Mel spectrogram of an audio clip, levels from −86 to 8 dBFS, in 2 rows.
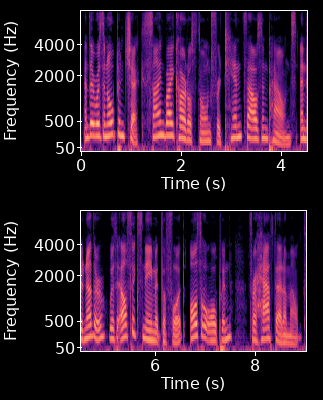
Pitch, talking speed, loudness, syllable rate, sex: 175 Hz, 180 wpm, -17 LUFS, 4.9 syllables/s, male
